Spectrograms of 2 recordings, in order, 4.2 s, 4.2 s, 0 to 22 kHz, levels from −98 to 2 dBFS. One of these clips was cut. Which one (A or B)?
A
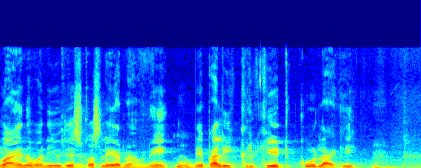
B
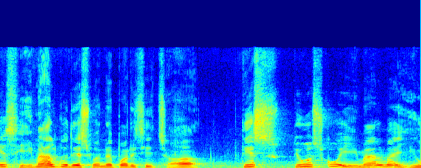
A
